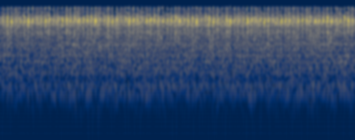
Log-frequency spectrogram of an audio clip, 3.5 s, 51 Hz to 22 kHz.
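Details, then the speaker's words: Hyundai Creta at idle before an oil change, at about 40,000 km: fast, even ticking clatter over a steady idle, louder than when new; owner suspects injector ticking and possibly hydraulic lifters, unconfirmed. "То есть, вот цокот форсунок вот здесь, вот тут цокот форсунок. Ну а здесь, наверное, гидрики уже."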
